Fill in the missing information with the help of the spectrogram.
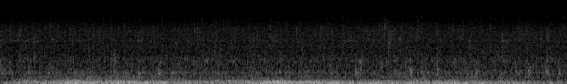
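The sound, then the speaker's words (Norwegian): Steady, continuous rain hisses throughout, fairly loud, in the background of a song recording, with a deep low rumble underneath like thunder. No voices are heard. “Nydelig med det regnet i bakgrunnen.”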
